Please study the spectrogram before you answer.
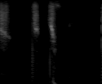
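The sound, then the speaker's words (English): A few short, breathy scratching strokes, like pencil on paper, come in quiet, uneven bursts; they may be a voice imitating the sound rather than actual writing. “But I swear to Christ, it was like someone was fucking with me doing Foley work the entire time. Like pencil to paper.”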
